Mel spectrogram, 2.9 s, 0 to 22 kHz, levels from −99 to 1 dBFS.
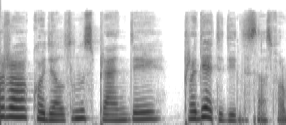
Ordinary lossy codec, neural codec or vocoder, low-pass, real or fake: Opus, 64 kbps; none; 14.4 kHz; real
